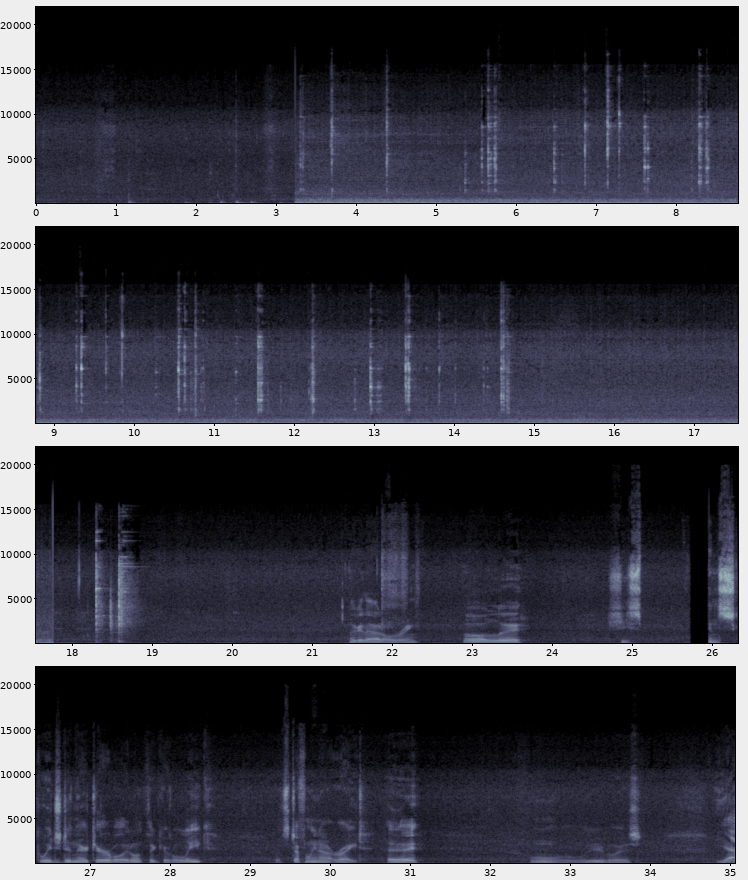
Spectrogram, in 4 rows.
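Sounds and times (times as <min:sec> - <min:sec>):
knocks: 0:01.2 - 0:03.2
electric machine humming: 0:01.9 - 0:17.8.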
